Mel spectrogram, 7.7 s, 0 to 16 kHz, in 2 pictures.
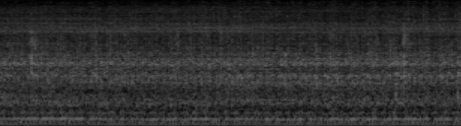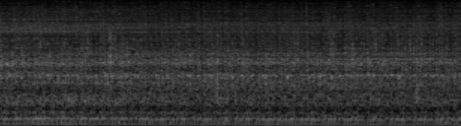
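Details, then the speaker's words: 1985 Bass Tracker outboard, sat for years, now warmed up after a cold-blooded start, settles into a steady, quiet, even idle with smooth low drone, no knocking or misses; normal idle. "I think everything heated back up here that motor is really quiet. Oh yeah, we got a runner, guys."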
